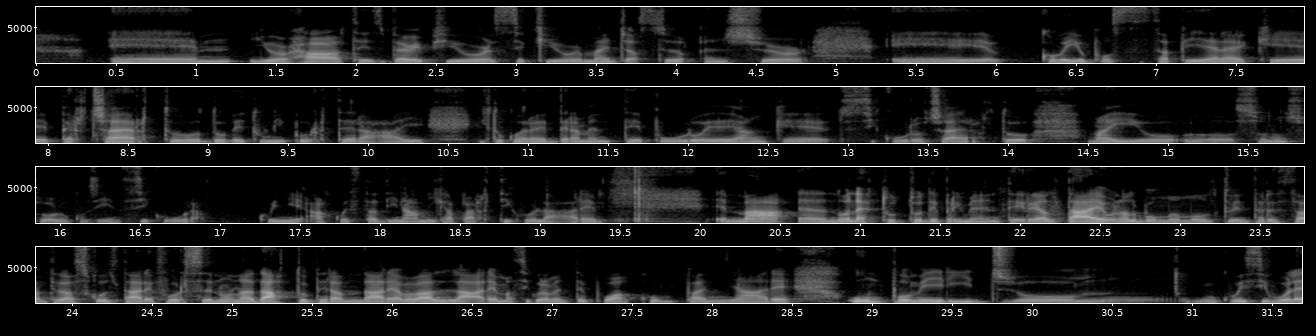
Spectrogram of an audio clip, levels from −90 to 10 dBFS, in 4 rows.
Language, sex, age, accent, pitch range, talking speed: Italian, female, 30-49, native, 135-160 Hz, 140 wpm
